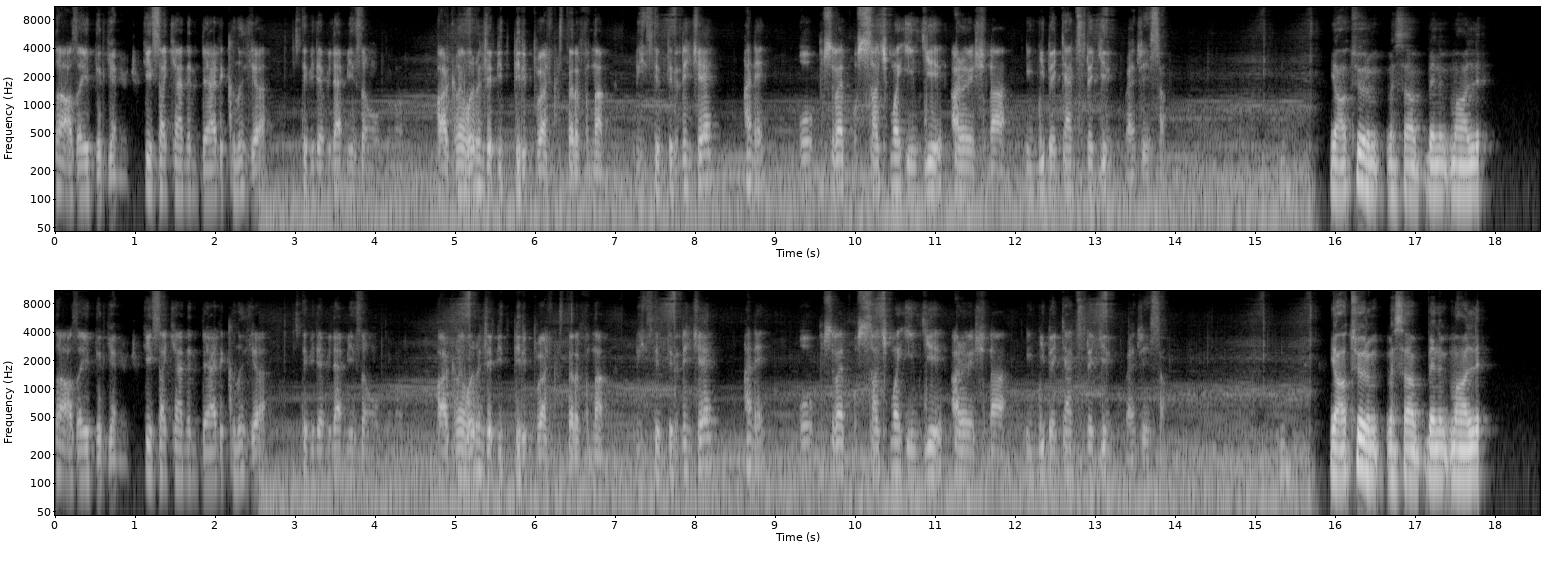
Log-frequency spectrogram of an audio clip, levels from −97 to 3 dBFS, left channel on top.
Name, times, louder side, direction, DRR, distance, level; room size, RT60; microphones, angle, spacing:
voice 1, 0.0-2.6 3.1-4.4 4.8-6.9 7.2-8.2 8.6-8.9 9.3-13.9, left 2 dB, 30° left, 0.6 m, -30 dB
sound 1, 2.5-15.7, equal, 25° right, 1.4 m, -39 dB
voice 2, 15.9-17.8, right 4 dB, 65° right, 0.4 m, -21 dB
13.0 x 5.1 x 5.9 m
head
